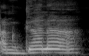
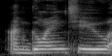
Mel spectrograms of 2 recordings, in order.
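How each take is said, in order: First: Going to is squeezed into the shorter gonna. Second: Going to is said with every sound in full.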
